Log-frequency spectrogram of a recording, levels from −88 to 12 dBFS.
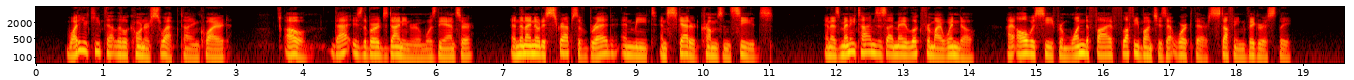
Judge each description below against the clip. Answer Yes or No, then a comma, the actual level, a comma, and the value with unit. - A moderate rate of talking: Yes, average, 180 wpm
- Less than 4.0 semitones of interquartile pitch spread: Yes, average, 3.5 semitones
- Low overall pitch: Yes, low, 120 Hz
